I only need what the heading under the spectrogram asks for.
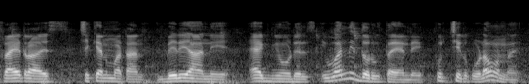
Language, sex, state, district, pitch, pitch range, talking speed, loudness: Telugu, male, Andhra Pradesh, Manyam, 125 Hz, 115-145 Hz, 135 wpm, -17 LUFS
